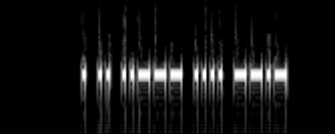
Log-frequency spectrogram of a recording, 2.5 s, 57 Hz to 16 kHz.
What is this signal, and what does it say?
Morse code, heard as a keyed tone, about 40 wpm, 700 Hz. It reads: EI2HQ
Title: DXCC-100 Call Signs - 5 Characters - Repeated 3x - 40wpm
